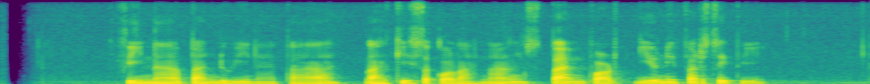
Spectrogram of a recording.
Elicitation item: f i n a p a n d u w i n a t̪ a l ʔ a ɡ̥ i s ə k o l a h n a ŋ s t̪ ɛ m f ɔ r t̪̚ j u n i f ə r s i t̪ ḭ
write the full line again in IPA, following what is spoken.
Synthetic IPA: f i n a p a n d u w i n a t̪ a l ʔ a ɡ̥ i s ə k o l a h n a ŋ s t̪ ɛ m f ɔ r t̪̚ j u n i f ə r s i t̪ ḭ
